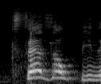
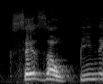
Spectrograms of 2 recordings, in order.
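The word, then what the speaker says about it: Caesalpinia: É Caesalpina equinata, Cesalpina equinata, porque se eu não me engano o A não é pronunciado, né? Cesalpina equinata é o nome científico.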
